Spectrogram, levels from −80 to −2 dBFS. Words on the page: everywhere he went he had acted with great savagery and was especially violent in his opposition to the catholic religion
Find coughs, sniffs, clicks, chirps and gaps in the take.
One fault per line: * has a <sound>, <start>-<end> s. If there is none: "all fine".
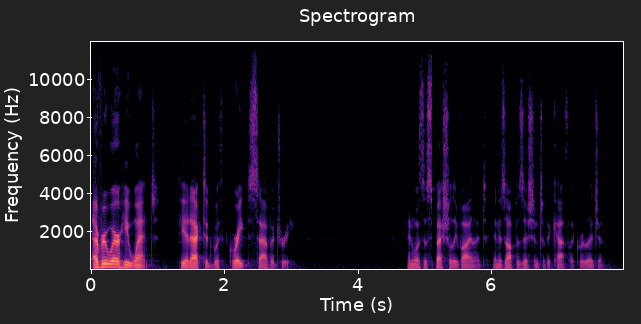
all fine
